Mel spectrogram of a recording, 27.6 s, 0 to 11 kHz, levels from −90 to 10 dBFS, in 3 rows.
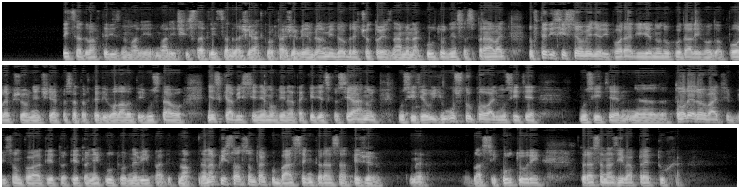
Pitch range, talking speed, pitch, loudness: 70-80 Hz, 170 wpm, 75 Hz, -19 LUFS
